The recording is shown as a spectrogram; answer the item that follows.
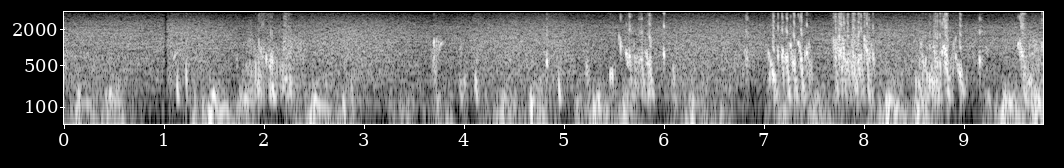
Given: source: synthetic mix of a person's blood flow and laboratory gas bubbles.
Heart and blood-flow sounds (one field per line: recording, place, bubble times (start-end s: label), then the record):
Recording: Doppler ultrasound of blood flow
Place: precordium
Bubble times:
0.00-0.05 s: bubbles
1.09-1.29 s: bubbles
1.72-2.44 s: bubbles
3.67-3.82 s: bubbles
3.96-4.05 s: bubbles
4.09-4.23 s: bubbles
4.82-5.03 s: bubbles
5.22-5.29 s: bubbles
5.44-5.94 s: bubbles
5.97-6.06 s: bubbles
6.09-6.14 s: bubbles
6.79-6.88 s: bubbles
7.02-7.52 s: bubbles
7.67-8.15 s: bubbles
8.49-9.06 s: bubbles
9.14-9.30 s: bubbles
9.54-9.80 s: bubbles
From the record:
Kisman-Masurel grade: 243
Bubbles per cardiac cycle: several, 3 to 8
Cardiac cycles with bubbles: 100%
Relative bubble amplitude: loud (0.450 to 0.775)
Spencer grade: 3 (all of the cardiac periods contain showers or single bubble signals, but not dominating or overriding the cardiac motion signals)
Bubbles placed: anywhere in the cardiac cycle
